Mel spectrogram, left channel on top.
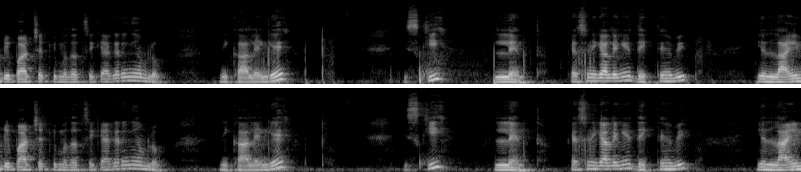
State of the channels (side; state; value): both; normal; correlation 0.72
